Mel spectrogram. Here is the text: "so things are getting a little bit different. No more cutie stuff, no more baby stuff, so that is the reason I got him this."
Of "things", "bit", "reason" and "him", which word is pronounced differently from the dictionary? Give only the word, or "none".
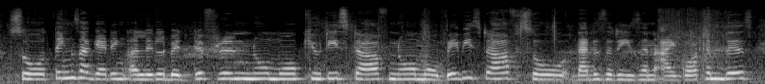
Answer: things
